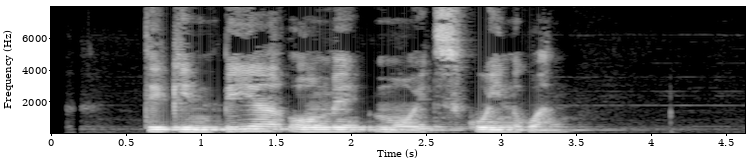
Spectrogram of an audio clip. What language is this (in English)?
Orizaba Nahuatl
